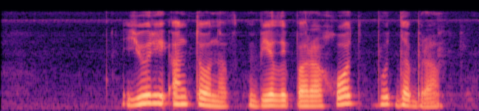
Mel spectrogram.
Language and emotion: Russian, neutral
